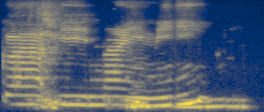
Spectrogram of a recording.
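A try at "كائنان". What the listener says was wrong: Bukan ini Bu. Kainani. Nanya panjang Bu. Tambahin alif belakang. Jadi kainani. Jadi gini Bu, kalau KBPA subjek itu yang pertama ini kainun, yang kedua tambahin alif nun, ani, tambahin ani. Jadi kainani gitu.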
